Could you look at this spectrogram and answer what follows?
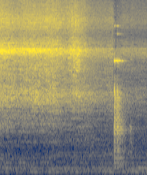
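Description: Amla juice and oil boil together in a pan with a bright, steady hissing sizzle that fades somewhat, then a sudden clink and a burst of louder spattering near the end.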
